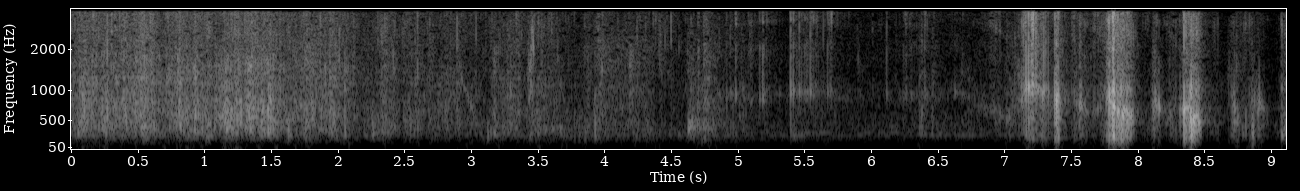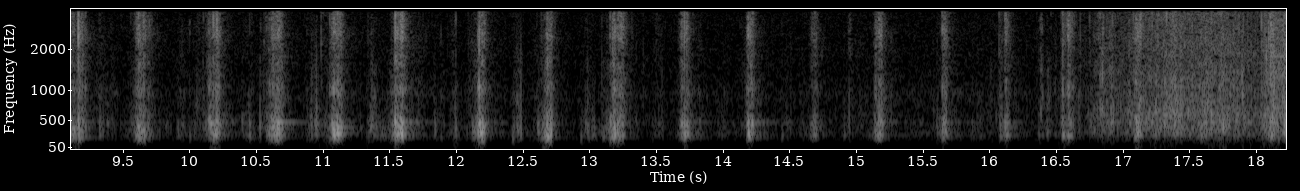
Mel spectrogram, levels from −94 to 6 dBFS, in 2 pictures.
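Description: Nothing in this sound recording stands out as a technical fault, so there's nothing here to flag.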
